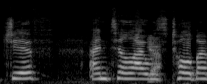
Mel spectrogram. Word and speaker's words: GIF: there's a button and I'm pronouncing this jiff intentionally deal with it there's a jiff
